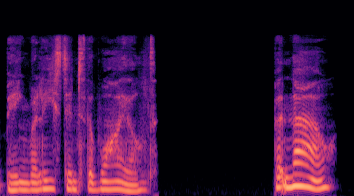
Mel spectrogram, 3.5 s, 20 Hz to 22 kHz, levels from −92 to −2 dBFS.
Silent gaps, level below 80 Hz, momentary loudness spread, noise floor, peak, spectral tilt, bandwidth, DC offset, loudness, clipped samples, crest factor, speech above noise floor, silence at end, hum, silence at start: none; -70 dBFS; 12 LU; -85 dBFS; -10 dBFS; -5.5 dB/octave; 11 kHz; under 0.1%; -24 LUFS; under 0.1%; 16 dB; 61 dB; 0.2 s; none; 0.05 s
